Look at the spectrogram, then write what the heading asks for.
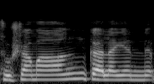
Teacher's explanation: because of sandhi anuswara changes to nga there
